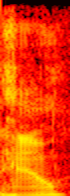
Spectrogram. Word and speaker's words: Howe: all the different pronunciation one time I was talking to a customer service person she said Howie a few times it's actually been how and she goes well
